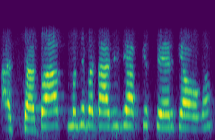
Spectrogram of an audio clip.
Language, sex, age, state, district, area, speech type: Urdu, female, 18-30, Uttar Pradesh, Balrampur, rural, conversation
